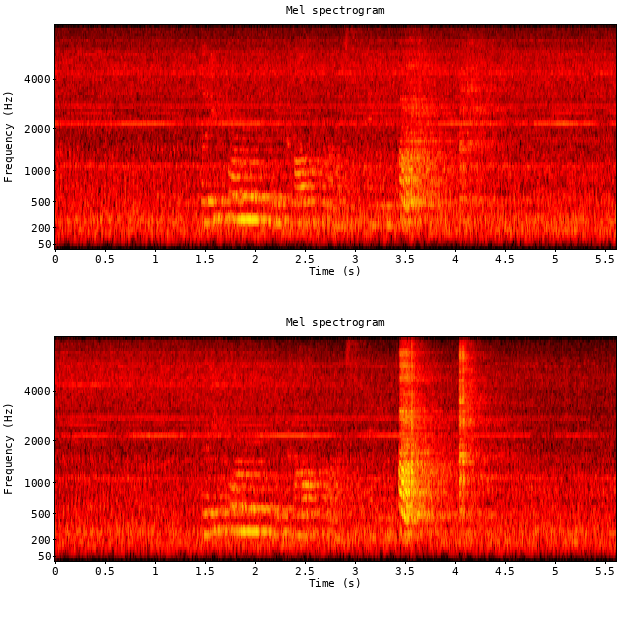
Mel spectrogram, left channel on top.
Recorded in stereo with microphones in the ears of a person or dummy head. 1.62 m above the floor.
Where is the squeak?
65° right (ahead or behind), 1.3 m.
